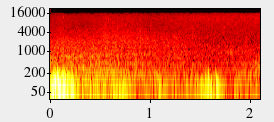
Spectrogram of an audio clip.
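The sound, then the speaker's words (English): Water sloshes and breaks against a sailboat hull about 3 miles off the coast of Northern California, just south of Eureka, in low, rumbling surges, with a heavier wash at the start and another swell near the end, over steady wind noise. “You can hear the waves breaking against the hull.”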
